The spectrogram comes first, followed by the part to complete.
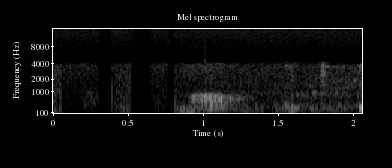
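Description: Near silence: room tone in a pause between words, with one faint, short low sound about a second in.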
